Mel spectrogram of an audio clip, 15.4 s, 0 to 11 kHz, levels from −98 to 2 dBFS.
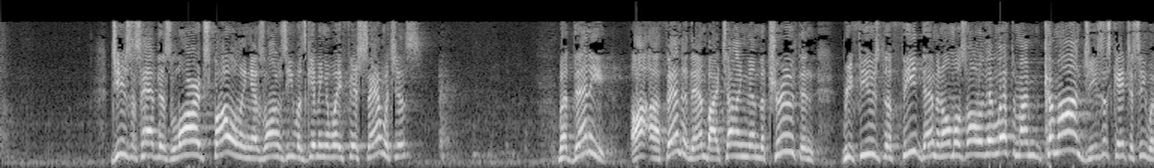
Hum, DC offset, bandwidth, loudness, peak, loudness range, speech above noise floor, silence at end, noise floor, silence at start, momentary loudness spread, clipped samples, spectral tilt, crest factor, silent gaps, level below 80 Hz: none; under 0.1%; 7.4 kHz; -13 LUFS; 0 dBFS; 6 LU; 33 dB; 0 s; -45 dBFS; 0 s; 8 LU; under 0.1%; -3.5 dB/octave; 14 dB; none; -56 dBFS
